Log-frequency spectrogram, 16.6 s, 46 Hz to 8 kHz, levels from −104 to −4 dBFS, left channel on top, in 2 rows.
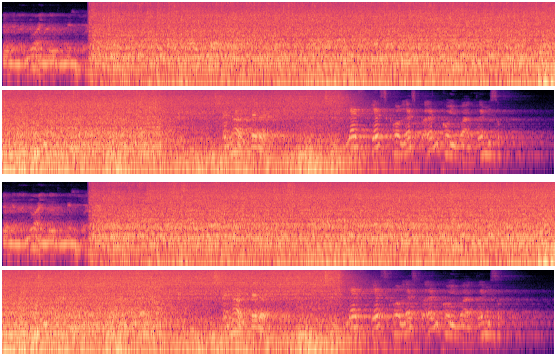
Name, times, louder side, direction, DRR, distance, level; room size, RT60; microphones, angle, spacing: voice 1, 0.0-1.9 9.0-10.2 11.1-11.3 11.5-12.3, right 1 dB, 20° right, -1 dB, 1.0 m, -28 dB
sound 1, 1.3-10.7, equal, 10° left, 1.4 m, -22 dB
sound 2, 2.1-13.4, right 2 dB, 40° right, 2.8 m, -24 dB
voice 2, 2.6-4.2 6.9-7.0 7.4-7.8 11.6-12.3 13.4-15.8, left 1 dB, 30° left, 4 dB, 1.1 m, -29 dB
26.5 x 23.5 x 2.3 m, 2.8 s
head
